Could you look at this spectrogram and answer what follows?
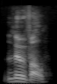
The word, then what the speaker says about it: Louisville: Have you been in Louisville? Or sorry, it's two syllables. Louisville. – Louisville.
